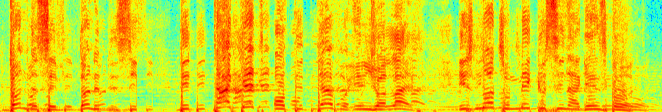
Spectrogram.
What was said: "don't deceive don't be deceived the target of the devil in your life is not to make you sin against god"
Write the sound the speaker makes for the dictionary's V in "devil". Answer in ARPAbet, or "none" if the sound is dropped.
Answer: V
